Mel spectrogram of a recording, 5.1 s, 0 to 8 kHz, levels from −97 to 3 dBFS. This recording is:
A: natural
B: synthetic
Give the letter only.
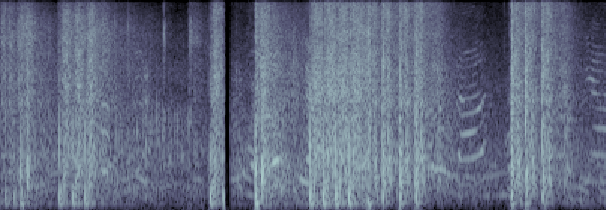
A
